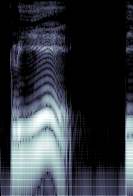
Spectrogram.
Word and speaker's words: create: ক্রিয়ে। টি এর জন্য টো, মানে ক্রিয়েট, তাহলে কি দাঁড়ালো? CREATE ক্রিয়েট। শেষে আছে, এই ইটা সাইলেন্ট, উচ্চারণ করার দরকার নেই।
